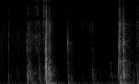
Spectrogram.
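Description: Craft supplies being handled on a tabletop, a plastic ink pad among them: a few sharp knocks and clacks, the loudest about two-thirds of a second in and another near the end.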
